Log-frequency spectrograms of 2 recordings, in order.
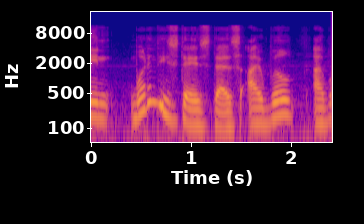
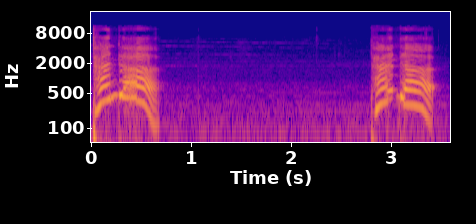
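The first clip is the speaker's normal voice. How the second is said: high, cracking voice breaking very high; 12 semitones higher, 4 dB louder than usual. Greeting a viewer named panda, voice cracking. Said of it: "My voice cracked".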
